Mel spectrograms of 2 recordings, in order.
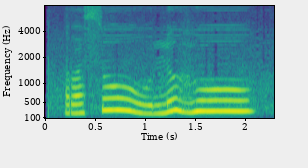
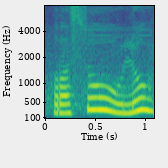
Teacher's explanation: سین کو کھینچا، پھر لام کو نہیں کھینچا، پھر ہا کو واپس کھینچا. کیوں؟ کیونکہ سین کے ساتھ لانگ واول واو ساکن ہے.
